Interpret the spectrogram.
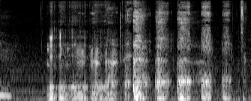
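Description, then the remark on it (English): A loud string of rough throat-clearing coughs: about half a dozen harsh, rasping bursts in quick succession, with a guttural, hacking quality and no speech. “didn't do his patented cough of hair out of his throat this beginning of the show.”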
